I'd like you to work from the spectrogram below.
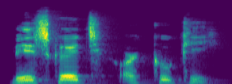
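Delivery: ordinary talk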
